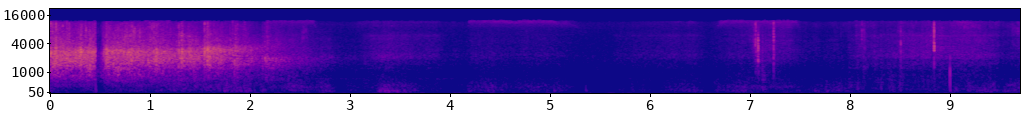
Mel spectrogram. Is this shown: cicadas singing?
no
